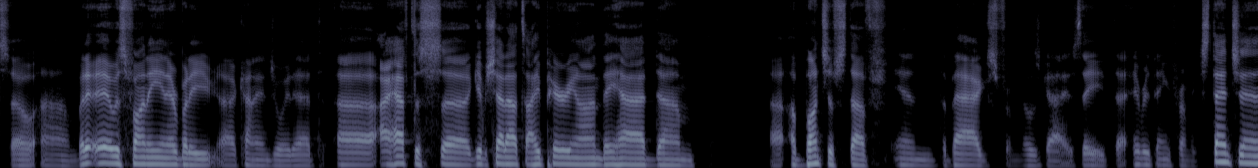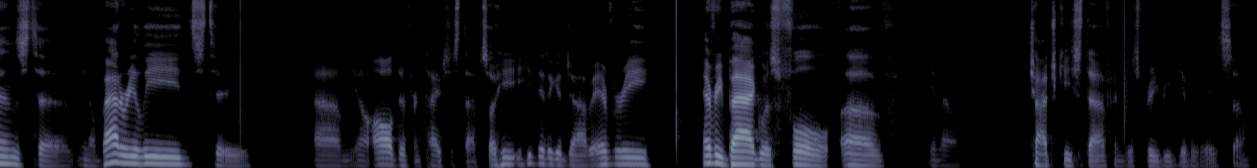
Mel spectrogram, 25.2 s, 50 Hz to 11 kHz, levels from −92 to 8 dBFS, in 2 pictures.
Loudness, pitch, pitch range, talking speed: -42 LUFS, 120 Hz, 105-130 Hz, 190 wpm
